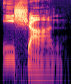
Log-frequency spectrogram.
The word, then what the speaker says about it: Isan: name and he says he said I say isan and I was like cool I've been saying it wrong but I will say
